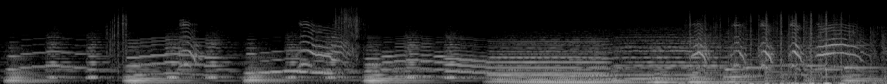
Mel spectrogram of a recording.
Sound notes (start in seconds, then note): 1.3 squawking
